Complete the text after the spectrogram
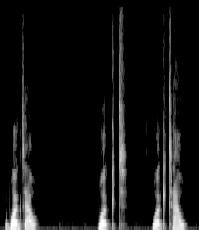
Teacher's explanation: i glottalised the t in out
